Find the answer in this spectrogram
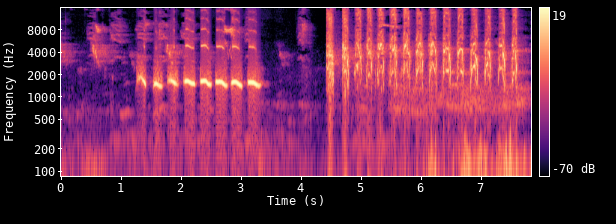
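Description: Bird calling in two runs of repeated notes: first about seven even, slightly falling whistled notes, then after a short pause a faster run of sharp notes, about five a second.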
